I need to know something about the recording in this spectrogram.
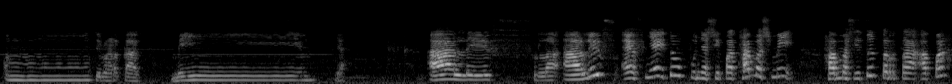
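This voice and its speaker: A woman teaching Quran recitation rules in a relaxed home lesson, patiently spelling out letters and counting beats aloud. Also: medium pitch, a little slow, rough recording.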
